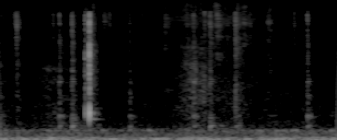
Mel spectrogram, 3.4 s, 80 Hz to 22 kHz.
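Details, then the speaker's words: Antique Premier System electric copper kettle (220–230 V, about 4.4 A, roughly 1 kW) heating water. Scattered faint ticks and one sharp tick are the normal metal creaking of the kettle warming up. "I can hear it creaking."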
